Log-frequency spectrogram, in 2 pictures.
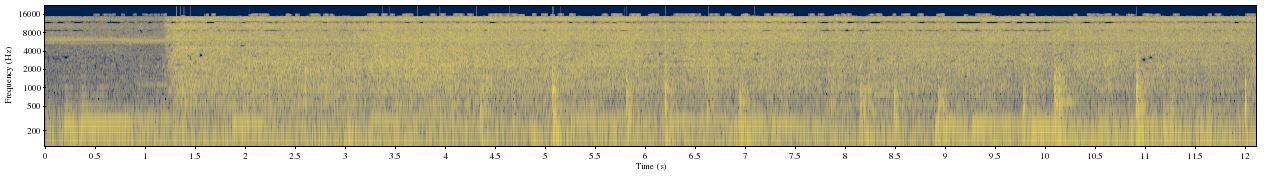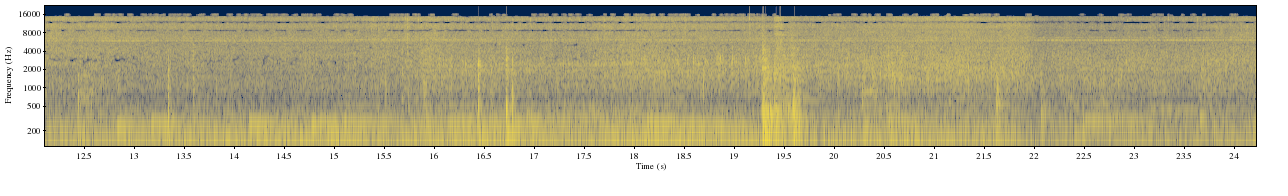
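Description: Meat frying in hot oil in a pan. A loud sizzle starts suddenly about a second in and keeps going, with short clicks from a utensil stirring.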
